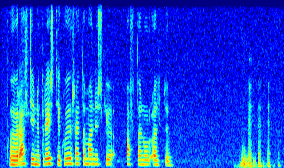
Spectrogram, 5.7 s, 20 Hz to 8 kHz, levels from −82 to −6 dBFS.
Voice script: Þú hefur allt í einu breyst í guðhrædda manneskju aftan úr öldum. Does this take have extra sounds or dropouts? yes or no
yes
